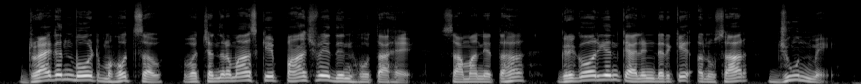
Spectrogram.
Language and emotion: Hindi, neutral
